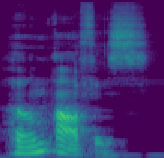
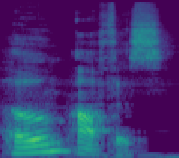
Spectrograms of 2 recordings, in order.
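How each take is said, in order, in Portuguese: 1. É pronunciado com sons do inglês. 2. É pronunciado com sons do inglês.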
